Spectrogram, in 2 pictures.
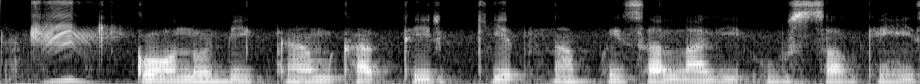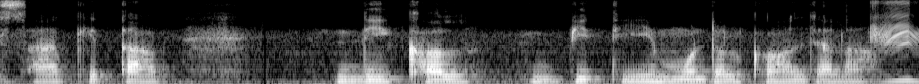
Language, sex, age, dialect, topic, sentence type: Bhojpuri, male, 18-24, Northern, banking, statement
